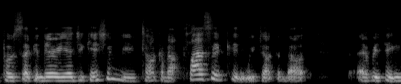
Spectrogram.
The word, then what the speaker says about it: CLSC: What we pronounce as CLASSIC, the acronym.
